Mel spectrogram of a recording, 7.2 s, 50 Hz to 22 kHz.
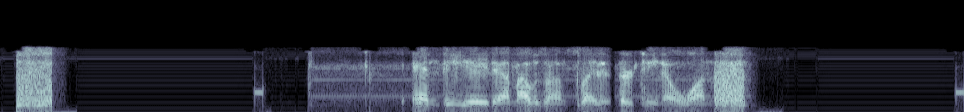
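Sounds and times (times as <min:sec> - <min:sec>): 
sustained buzzy tone over crackly radio static: 0:00.0 - 0:00.5, 0:02.3 - 0:05.7
county 911 radio dispatch paging tones: 0:02.3 - 0:05.6
speech: 0:03.1 - 0:05.7.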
